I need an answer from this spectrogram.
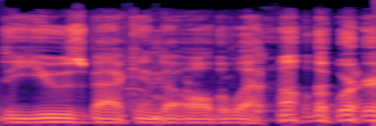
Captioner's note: laughter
